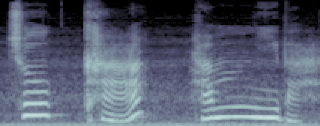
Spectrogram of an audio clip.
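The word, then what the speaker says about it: 축하합니다: Di sini, 'giyeok' bertemu dengan 'ha' atau 'hi'. Ya, chukha hamnida.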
